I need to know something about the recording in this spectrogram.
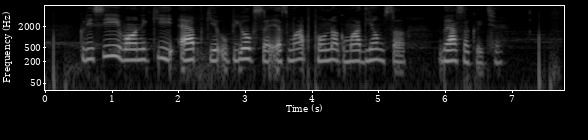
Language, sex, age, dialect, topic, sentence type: Maithili, male, 31-35, Eastern / Thethi, agriculture, statement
